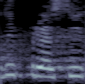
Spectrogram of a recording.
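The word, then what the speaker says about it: précis: Okay बेटा, so today we are going to discuss प्रेसी writing. First सब तो पहली चीज प्रेसी है वर्ड, एस जो साइलेंट होंगे आप एस प्रोनाउंस नहीं करना राइट। सो यू से प्रेसी, प्रेसी राइटिंग।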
